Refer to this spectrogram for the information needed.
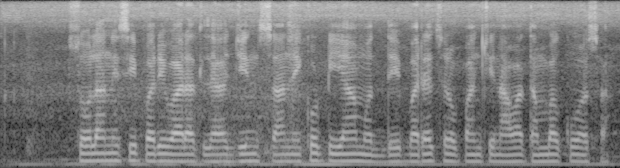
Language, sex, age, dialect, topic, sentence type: Marathi, male, 46-50, Southern Konkan, agriculture, statement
